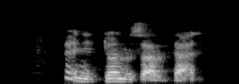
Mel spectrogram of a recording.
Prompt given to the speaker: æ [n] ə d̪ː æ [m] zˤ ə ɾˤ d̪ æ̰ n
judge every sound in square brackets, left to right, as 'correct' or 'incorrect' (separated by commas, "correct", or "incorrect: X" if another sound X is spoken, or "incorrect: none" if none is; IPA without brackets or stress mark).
correct, incorrect: n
